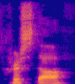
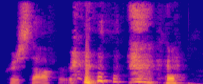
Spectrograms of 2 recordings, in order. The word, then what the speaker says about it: Kristoffer: Thankfully, there's a movie called Frozen where the main character, his name is Kristoff, but then now people call me Kristoff. I'm like, actually, it's Kristoffer.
